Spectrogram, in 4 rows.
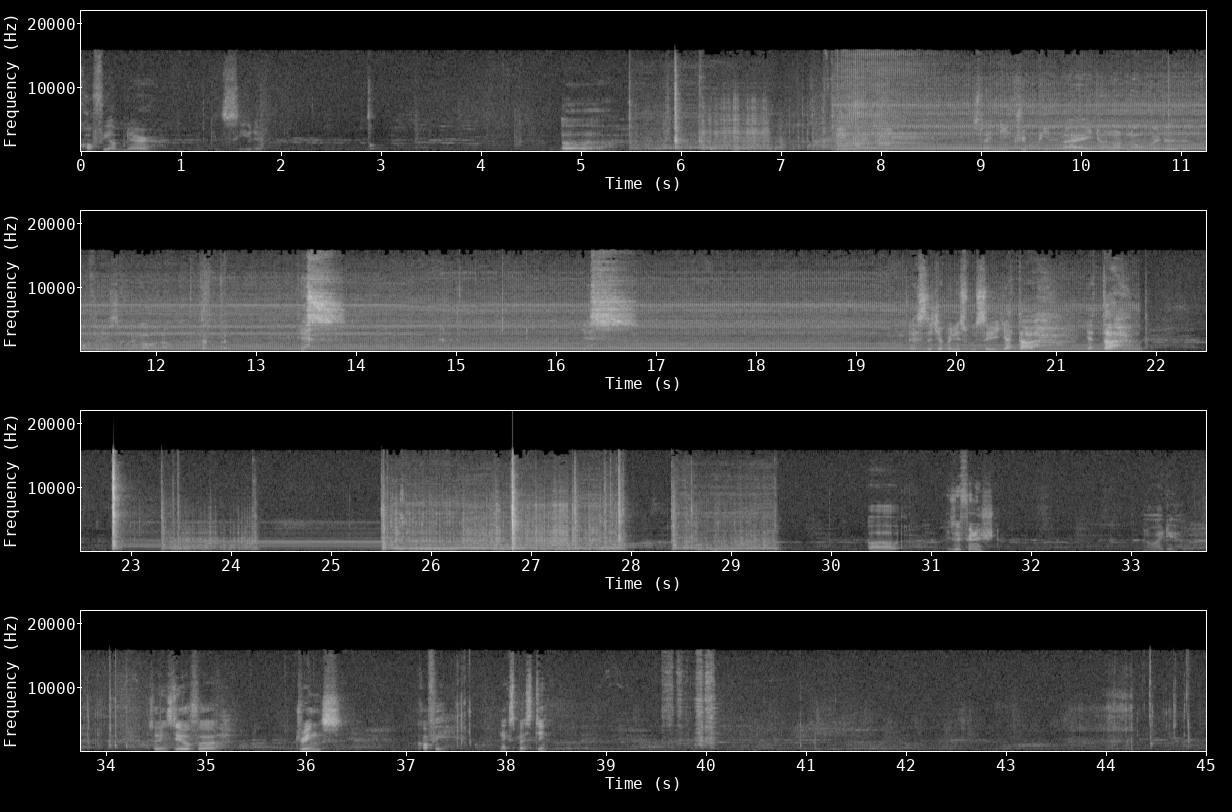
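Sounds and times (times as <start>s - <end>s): coffee machine motor humming: 5.5s - 22.0s, 22.8s - 29.5s.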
